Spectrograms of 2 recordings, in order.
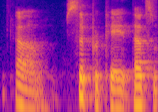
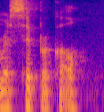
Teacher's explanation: But then when we get to reciprocal, instead of an A vowel at the end there, we have just a cul with a syllabic L. So thinking about that kind of like cull, you keep the back of the tongue down.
